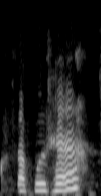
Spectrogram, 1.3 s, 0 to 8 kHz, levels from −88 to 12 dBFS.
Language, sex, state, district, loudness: Hindi, male, Bihar, Jamui, -16 LUFS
